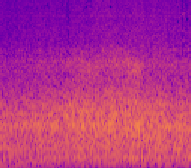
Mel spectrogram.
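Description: A car passes close by in the other direction, its sound swelling.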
